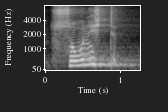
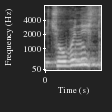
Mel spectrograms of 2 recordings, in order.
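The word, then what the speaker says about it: chauvinist: शोवनिस्ट CHUVINIST, शोविनिस्ट। सबसे पहले तो इसको हम आप किस तरह से प्रोनाउंस करेंगे देख लीजिए। ये चोविनिस्ट नहीं होता, ये होता शोविनिस्ट।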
